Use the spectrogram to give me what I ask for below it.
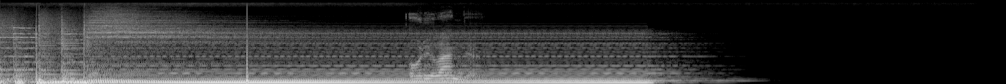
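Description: Damaged data in the compressed stream appears at 0.37 s and again at 2.47 s. Corrupted bytes make the decoder misread those frames and lose sync until it finds the next frame header, so each spot comes through as a very brief chirp or blip.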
